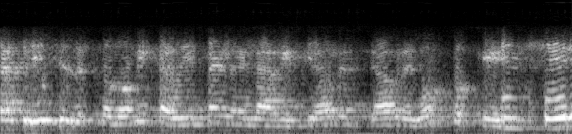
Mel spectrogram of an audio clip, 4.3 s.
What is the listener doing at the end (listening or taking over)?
listening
